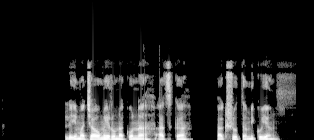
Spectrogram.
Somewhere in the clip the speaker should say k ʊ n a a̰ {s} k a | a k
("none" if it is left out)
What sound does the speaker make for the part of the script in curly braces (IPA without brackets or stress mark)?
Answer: t͡s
